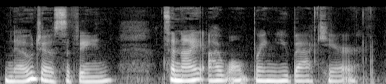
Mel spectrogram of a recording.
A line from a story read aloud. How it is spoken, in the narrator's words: say very quietly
